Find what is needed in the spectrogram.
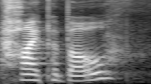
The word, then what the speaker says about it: hyperbole: So I went into school saying stuff like hyperbole, hyperbole. I said ori instead of awry.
